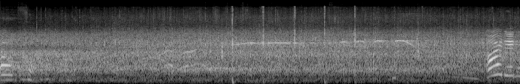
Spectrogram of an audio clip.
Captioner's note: cheering and applause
